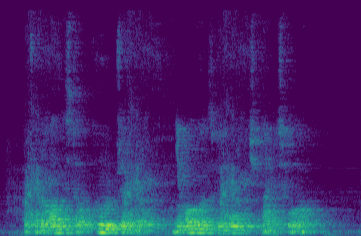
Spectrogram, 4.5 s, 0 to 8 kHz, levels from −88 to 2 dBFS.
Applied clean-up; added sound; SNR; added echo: none; Growling; 19 dB; reverberation time 0.9 s.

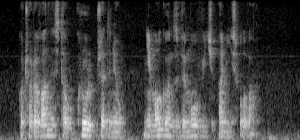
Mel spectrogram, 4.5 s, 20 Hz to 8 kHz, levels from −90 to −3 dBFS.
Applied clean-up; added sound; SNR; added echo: none; none; none; none.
